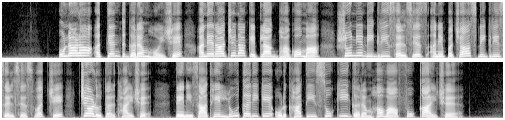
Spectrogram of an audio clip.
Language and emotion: Gujarati, neutral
